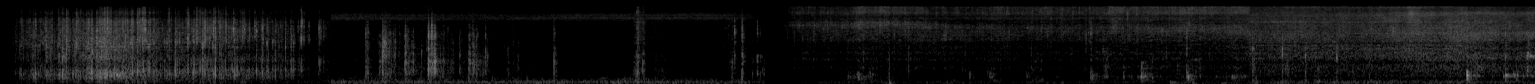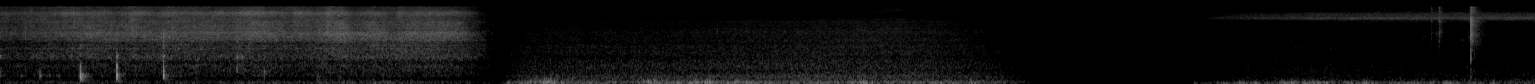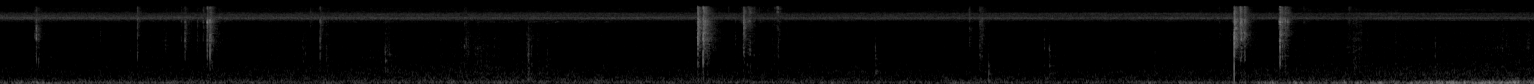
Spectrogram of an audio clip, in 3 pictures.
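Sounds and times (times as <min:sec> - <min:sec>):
thin high hiss: 0:05.6 - 0:25.2
vegetables sizzling in a wok: 0:07.7 - 0:20.4.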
